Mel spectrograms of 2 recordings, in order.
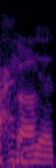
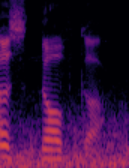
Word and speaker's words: Sosnovka: be the shores of yeah, Sosnovka.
